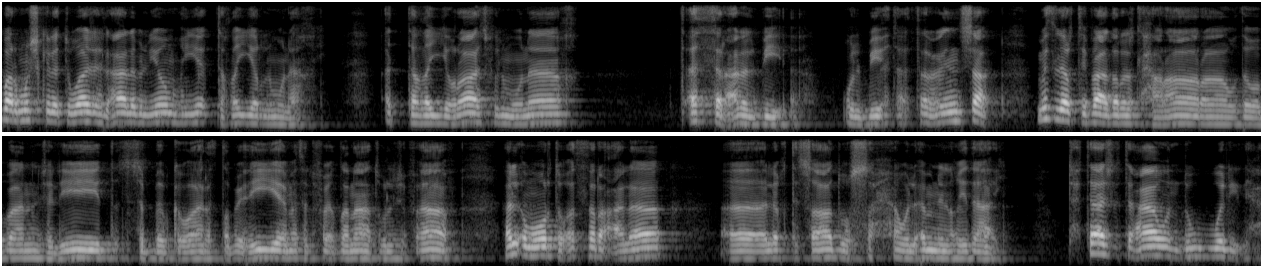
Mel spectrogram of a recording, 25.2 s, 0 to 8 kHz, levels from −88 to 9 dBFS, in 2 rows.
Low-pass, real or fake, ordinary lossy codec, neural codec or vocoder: 7.2 kHz; real; none; none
